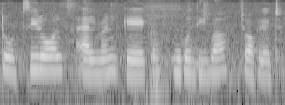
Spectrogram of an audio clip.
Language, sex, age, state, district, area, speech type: Punjabi, female, 30-45, Punjab, Gurdaspur, urban, spontaneous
